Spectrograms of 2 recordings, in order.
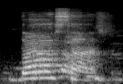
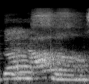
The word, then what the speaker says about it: Dawson: Dawson. Dawson. Say again, Joe. Joe. You don't pronounce the E. Dawson. Dawson. This A and W you say Dawson.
